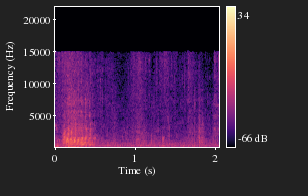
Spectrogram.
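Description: A Yakut horse, its muzzle buried in the snow, makes one short, breathy sound about half a second long, right at the start.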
